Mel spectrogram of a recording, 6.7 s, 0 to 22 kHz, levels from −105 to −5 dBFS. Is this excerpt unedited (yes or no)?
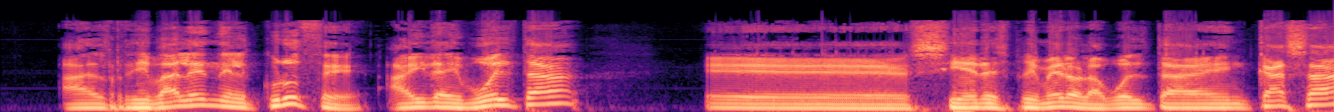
yes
